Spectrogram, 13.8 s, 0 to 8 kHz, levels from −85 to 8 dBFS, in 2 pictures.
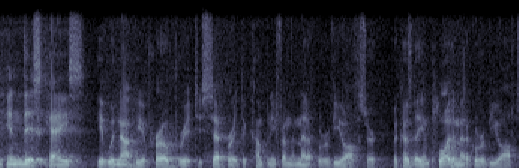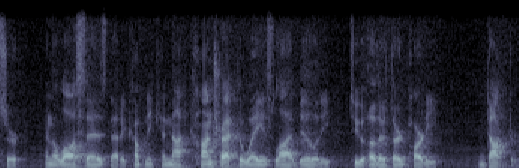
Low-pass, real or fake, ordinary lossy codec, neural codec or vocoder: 7.2 kHz; real; Opus, 64 kbps; none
